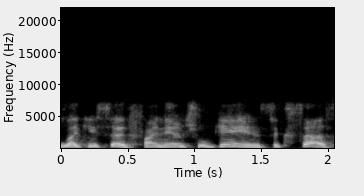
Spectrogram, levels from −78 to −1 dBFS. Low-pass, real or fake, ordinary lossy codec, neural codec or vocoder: 7.2 kHz; fake; Opus, 16 kbps; codec, 44.1 kHz, 7.8 kbps, Pupu-Codec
